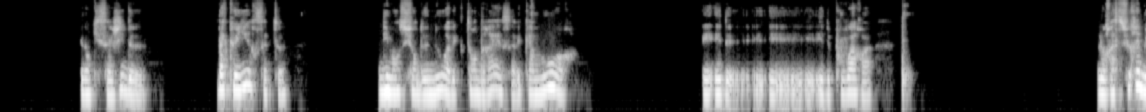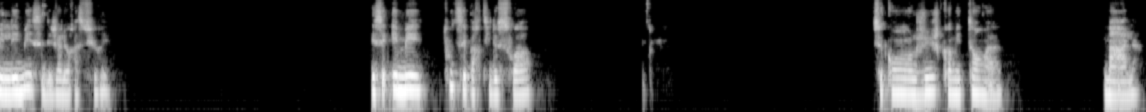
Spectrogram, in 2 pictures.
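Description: A middle-aged woman speaks calmly and closely into a microphone, heard as over an online call, with pauses between phrases.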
